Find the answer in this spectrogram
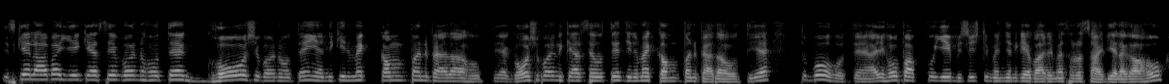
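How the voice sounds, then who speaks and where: A man's voice: sits high, fairly quick, clear, resonant tone. A man teaching grammar who keeps asking questions and answering them himself. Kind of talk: explanatory lesson.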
